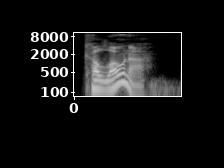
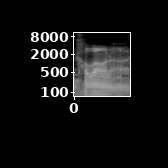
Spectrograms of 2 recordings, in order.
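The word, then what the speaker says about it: Klonoa: Kelowna. – Alona. – Kelowna? Is the K silent? – No, I was just making a joke between the cologne name and the alone rhyme.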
